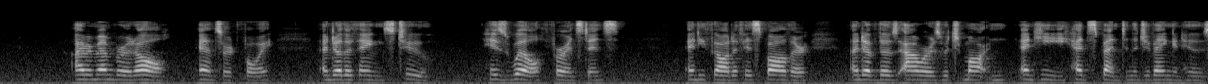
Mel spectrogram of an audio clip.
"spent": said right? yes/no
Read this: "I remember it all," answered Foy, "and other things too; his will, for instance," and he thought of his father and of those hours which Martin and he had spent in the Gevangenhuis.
yes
